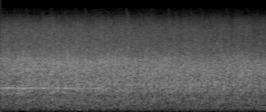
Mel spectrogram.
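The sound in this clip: Audience applause greeting a guest's wife: loud, dense, continuous clapping, steady throughout with no pauses or talking.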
